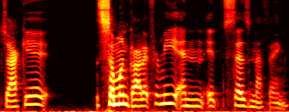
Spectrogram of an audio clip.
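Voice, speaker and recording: Talking at a fairly slow pace, a woman with a medium pitch uses lively intonation and an animated tone. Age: 20s. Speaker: podcast co-host. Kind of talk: casual chat.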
